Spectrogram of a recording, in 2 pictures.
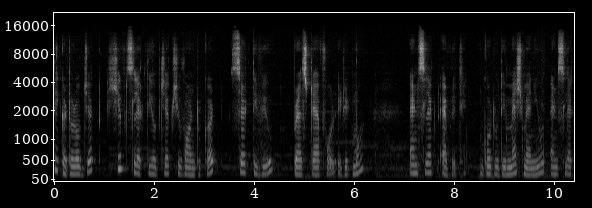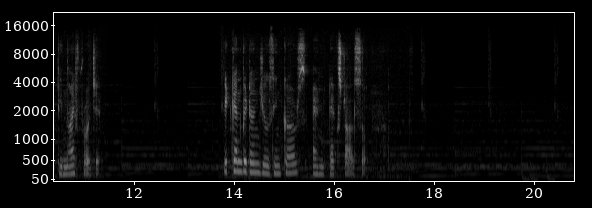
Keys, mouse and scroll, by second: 1.1 shift+click, 2.3 KP_1, 5.3 Tab, 5.8 a, 6.1 a, 6.5 a, 8.1-10.5 drag, 10.5-12.2 middle drag, 12.2 Tab, 12.7 click, 12.8 KP_1, 13.1 g, 13.7 shift+click, 13.9 Tab, 14.0 a, 14.6-15.3 drag, 15.3 Tab, 15.4-15.7 middle drag, 15.7 click, 16.5 click, 16.7 click, 16.8 Tab, 16.9 scroll up 1, 17.0 middle click, 17.4 click, 17.9 shift+click, 18.1 x, 18.5 Tab, 18.6 scroll down 2, 18.7-19.7 middle drag.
